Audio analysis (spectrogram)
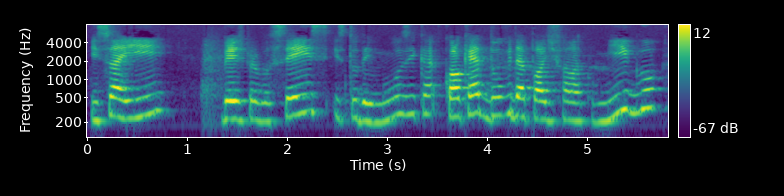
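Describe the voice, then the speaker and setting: A young woman teaching an online music lesson, slowly and patiently explaining rhythms and chanting syllables to the beat. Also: fairly high pitch. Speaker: music teacher for a youth club. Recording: echoey room, faint noise.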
